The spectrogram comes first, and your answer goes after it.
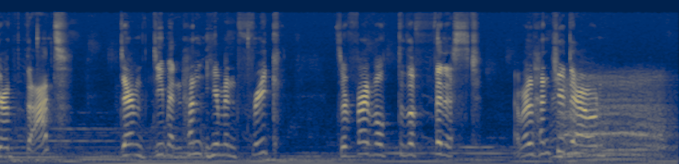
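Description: A female-sounding voice speaks very slowly in a put-on character voice, pitched high, with clear music in the background. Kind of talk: growling, threatening. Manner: menacing.

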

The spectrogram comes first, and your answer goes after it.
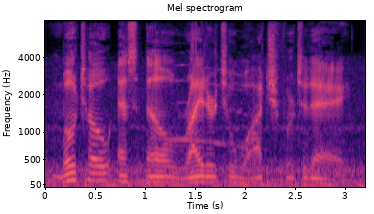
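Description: The delivery is very slow, with ordinary pitch variation and noticeable background noise behind it. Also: man. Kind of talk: live race commentary of a virtual motorcycle race, play-by-play.

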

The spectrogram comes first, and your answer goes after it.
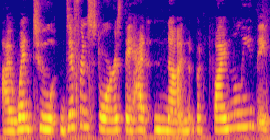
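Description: A woman talks slowly at a fairly high pitch, with ordinary pitch variation.

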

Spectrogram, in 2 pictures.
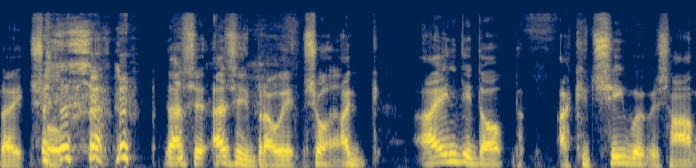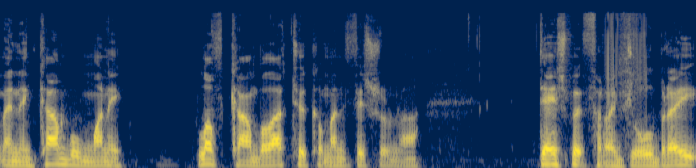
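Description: A man with a Scottish accent speaks with lively intonation. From Scotland. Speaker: former footballer and manager; guest. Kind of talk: casual chat. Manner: animated. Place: studio.

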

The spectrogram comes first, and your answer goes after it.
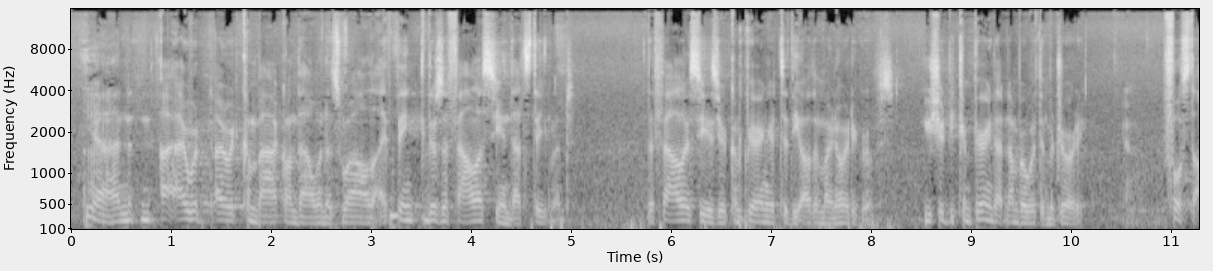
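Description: A man's fairly low voice at a very fast pace, fairly even in intonation, over noticeable background noise. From Aruba, Dutch Caribbean. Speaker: banker; panelist. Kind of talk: panel discussion. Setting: stage with audience. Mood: firm, assertive. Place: stage. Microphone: podium.

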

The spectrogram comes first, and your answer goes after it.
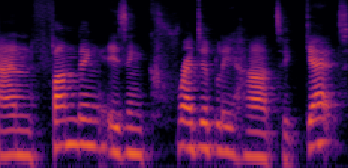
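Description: Speaking with a British accent, a man goes at a very slow pace. His pitch varies in an ordinary way over a quiet background. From UK. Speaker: YouTuber and former academic chemist; academic advice youtuber. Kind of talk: vlog advice talk to camera. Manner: casual, with frequent fillers. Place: office.

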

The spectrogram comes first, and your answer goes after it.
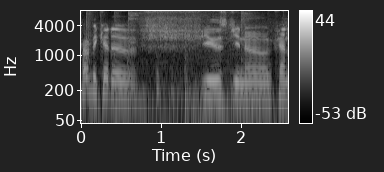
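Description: Over clear background music, a man talks with fairly even intonation in a dry sound with no echo. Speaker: motorcycle reviewer. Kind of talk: casual moto vlog commentary. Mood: amused, curious. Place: motorbike. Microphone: helmet.

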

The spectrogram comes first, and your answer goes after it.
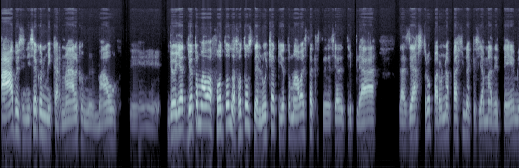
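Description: Over a quiet background, the speaker uses lively intonation and big swings in loudness at a moderate pace. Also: man. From central Mexico, State of Mexico. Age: 30s. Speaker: interviewee. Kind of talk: interview. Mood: relaxed, reminiscing. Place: home room. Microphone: video call.

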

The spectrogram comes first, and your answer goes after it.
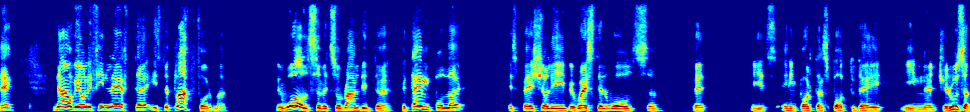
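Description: A man with an Italian accent speaks at a fairly high pitch and a fairly slow pace, with lively intonation. Long, frequent pauses break up his speech over a quiet background. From Italy, Florence; Italy. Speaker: professor. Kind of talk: lecture. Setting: video call. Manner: halting. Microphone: video call.

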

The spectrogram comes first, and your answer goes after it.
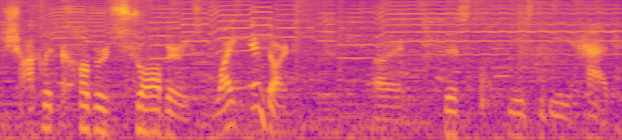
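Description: Clear music plays behind a man talking at a fairly slow pace. His pitch varies in an ordinary way. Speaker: food vlogger. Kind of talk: casual vlog chat. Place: cafe. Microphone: phone near.

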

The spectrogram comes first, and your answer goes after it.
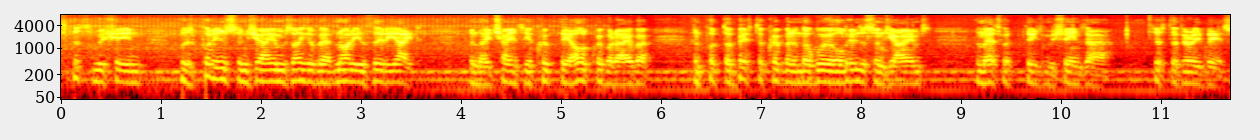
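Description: Noticeable background noise sits behind a man talking very fast. His loudness stays very even. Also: fairly even intonation. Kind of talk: interview answer. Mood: fond, proud. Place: home room.

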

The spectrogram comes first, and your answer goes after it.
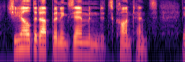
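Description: The text is given as plain reading aloud, its pitch varying in an ordinary way.

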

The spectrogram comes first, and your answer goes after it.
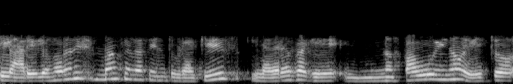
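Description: Lively intonation marks this woman's a normal speaking voice, pitched fairly low and delivered at a fairly slow pace. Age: 40s. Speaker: nutritionist. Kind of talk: interview. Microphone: echo.

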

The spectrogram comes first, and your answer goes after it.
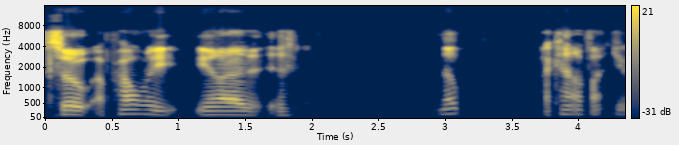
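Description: Man with medium pitch, vocal fry, a fairly bright tone, lively intonation and a slow pace

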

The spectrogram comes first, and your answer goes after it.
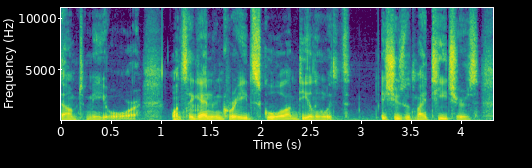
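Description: A man with a very deep, low voice talks at a fairly quick pace in an American accent. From New York. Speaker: addiction therapist; guest. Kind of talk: interview. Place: studio.

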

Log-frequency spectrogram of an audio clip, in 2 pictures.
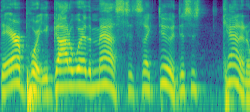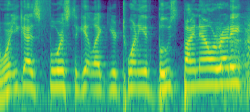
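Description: In a New York accent, a man with a high pitch talks in an animated tone at a very fast pace, with ordinary pitch variation and hardly any pauses. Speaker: comedian; stand-up comedian. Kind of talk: improvised stand-up. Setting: stage with audience. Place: stage. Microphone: handheld.

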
